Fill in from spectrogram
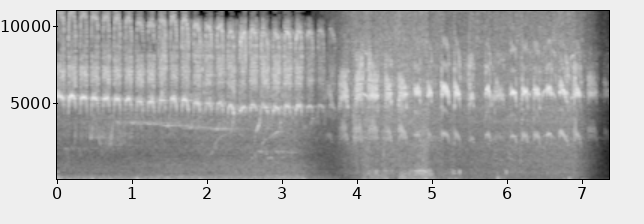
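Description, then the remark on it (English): A fairy wren's rapid, high-pitched alarm trill runs for a few seconds, then a tawny-flanked prinia takes over with sharp, repeated scolding chirps, both birds warning of a cuckoo, loud against a rustling outdoor background. “That first bird was a fairy wren. The second, look, I know I don't need to tell you, was a tawny-flanked prinia.”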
